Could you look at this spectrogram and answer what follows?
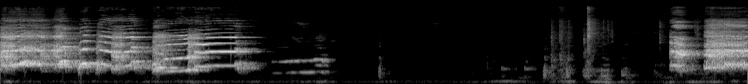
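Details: Pelung Bangkok rooster eating with hens, crowing in a choppy, stuttering run of short pulses like laughter, tailing into two thin whistled notes; after a quiet gap with faint scratching, a second loud crow begins.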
